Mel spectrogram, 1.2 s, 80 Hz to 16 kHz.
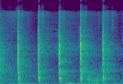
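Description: Five quick, dry taps on a metal paint can that has not been stirred, with coagulated paint settled at the bottom. Each tap is a short, dull knock centered around 355 Hz that dies away almost at once, sounding different from the can after thorough stirring.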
